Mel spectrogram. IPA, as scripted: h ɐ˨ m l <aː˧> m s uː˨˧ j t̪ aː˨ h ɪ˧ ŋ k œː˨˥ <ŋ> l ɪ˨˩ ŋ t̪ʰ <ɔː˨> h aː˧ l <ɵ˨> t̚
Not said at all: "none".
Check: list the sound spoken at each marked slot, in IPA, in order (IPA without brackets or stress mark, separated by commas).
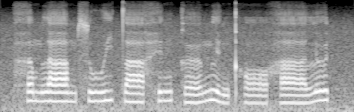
aː˨, m, ɔː˨, ɵ˥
